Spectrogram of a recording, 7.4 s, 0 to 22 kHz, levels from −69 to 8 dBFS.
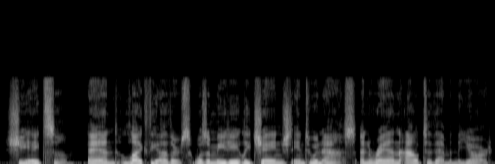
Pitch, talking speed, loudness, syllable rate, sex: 115 Hz, 170 wpm, -19 LUFS, 4.2 syllables/s, male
